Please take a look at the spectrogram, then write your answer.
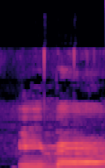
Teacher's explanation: ada alif sebelumnya fathah, maka hukum bacaannya adalah mad tabi'i, dibaca panjang 2 harokat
